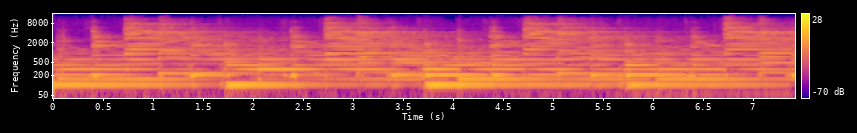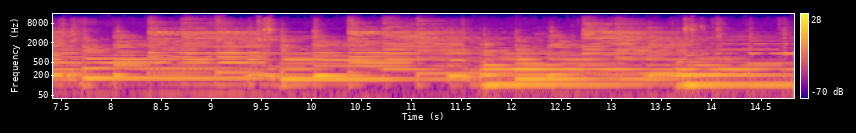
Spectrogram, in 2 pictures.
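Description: Acoustic guitar playing a slow passage of plucked chords over deep bass notes that change about every two seconds, recorded through a webcam microphone.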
